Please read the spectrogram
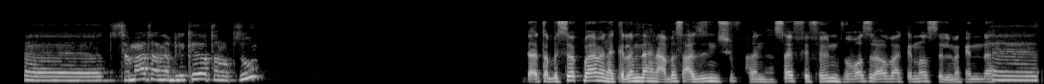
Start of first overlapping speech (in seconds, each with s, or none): none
